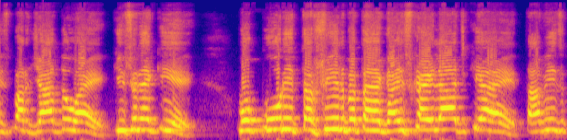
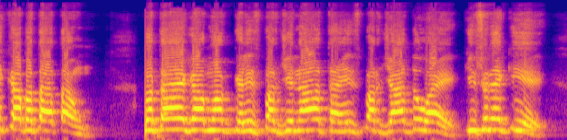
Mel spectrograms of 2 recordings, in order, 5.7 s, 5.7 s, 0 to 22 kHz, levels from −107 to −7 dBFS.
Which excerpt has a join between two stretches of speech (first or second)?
second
